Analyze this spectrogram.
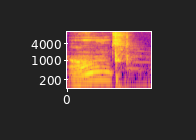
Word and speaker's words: Pwned: So the website that I'm going to take you is Have I Been Owned? And here we are. And it is spelled with a P, but it is pronounced owned.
